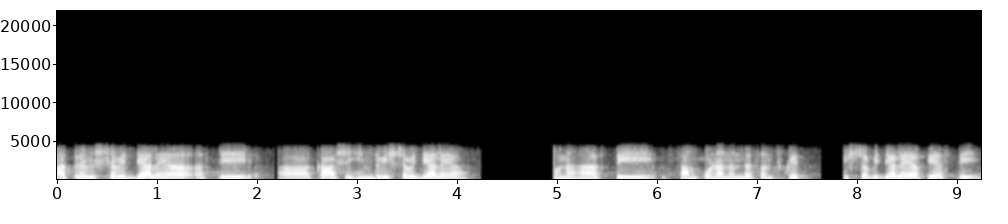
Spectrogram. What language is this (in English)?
Sanskrit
